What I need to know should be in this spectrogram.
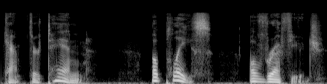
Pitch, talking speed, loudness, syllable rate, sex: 120 Hz, 110 wpm, -18 LUFS, 4.7 syllables/s, male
